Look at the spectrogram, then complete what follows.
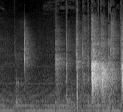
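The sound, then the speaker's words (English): A handful of soft, scattered hand claps, slow and unevenly spaced, with a slightly fuller burst near the end, like a polite golf clap with no voices. “You got a hot wife. Golf clap.”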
